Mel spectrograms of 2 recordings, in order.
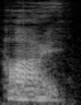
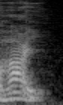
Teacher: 하 하고 있다가 성대가 진동되는 동안에 이로 넘어가서 하이. 네, 이중 모음 1음절입니다.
